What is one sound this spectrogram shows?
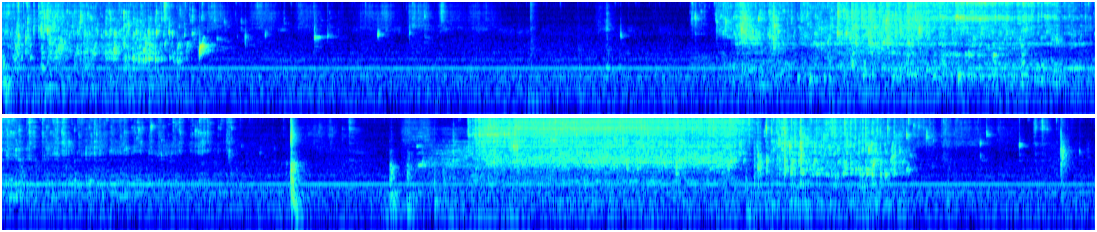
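Hands swish rice around in water.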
